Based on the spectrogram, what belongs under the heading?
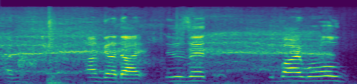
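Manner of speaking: loud panicked wail; scared horror game streamer. Real, not acted. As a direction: yell in terror, giving up. Chased by monsters.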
